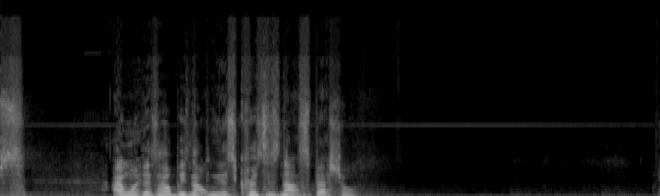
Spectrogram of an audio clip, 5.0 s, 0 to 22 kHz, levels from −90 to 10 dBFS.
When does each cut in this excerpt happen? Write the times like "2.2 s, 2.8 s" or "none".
1.1 s, 1.5 s, 2.0 s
